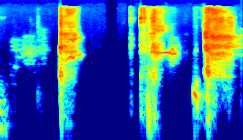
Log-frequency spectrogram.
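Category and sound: human body sound, cough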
